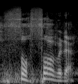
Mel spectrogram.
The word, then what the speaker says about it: zozobra: Sería con Z, pero como nosotros no pronunciamos la Z, es zozobra del ánimo.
